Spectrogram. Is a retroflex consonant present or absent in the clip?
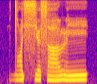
present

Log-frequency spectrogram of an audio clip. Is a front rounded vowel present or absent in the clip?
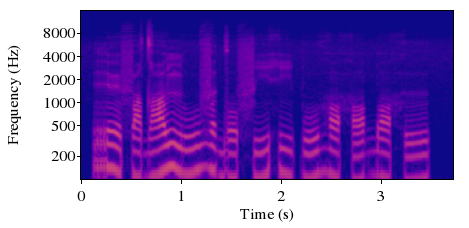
present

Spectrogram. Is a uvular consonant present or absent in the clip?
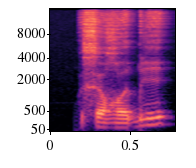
present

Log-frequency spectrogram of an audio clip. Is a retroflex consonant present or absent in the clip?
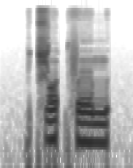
absent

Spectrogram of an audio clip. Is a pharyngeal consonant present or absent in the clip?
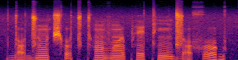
absent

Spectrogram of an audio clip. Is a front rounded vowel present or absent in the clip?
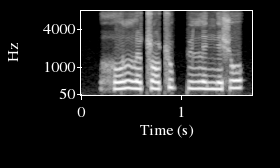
present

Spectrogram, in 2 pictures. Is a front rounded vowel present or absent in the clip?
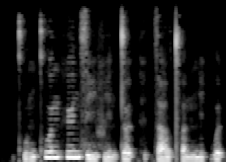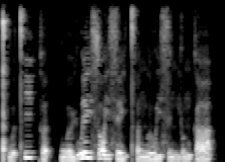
present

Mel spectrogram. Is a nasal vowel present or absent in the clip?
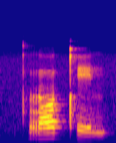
absent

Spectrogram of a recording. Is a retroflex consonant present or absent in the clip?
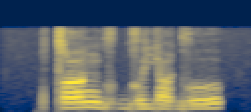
absent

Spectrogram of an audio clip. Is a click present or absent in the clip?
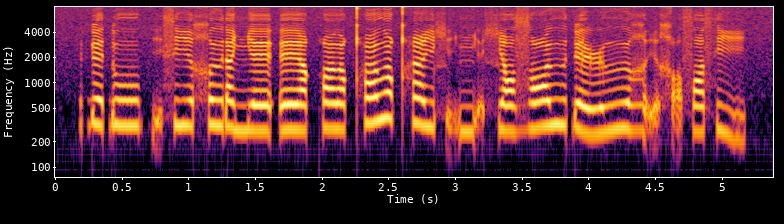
absent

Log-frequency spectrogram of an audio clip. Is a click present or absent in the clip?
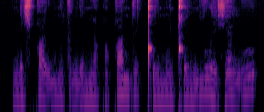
present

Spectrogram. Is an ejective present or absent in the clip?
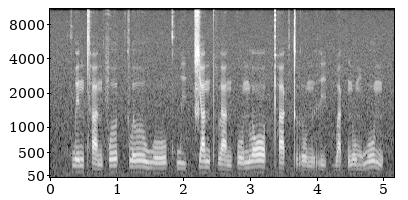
absent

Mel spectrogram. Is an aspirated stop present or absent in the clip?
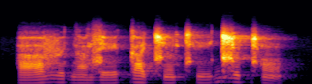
present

